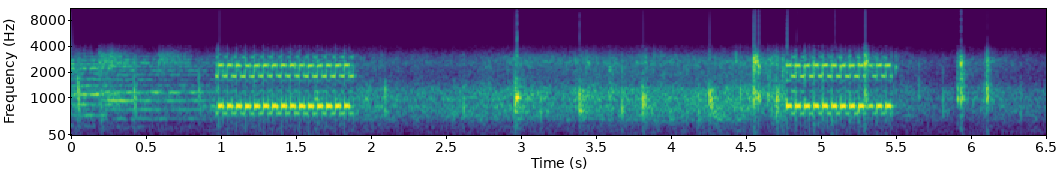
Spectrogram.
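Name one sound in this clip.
A desk telephone rings loudly.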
